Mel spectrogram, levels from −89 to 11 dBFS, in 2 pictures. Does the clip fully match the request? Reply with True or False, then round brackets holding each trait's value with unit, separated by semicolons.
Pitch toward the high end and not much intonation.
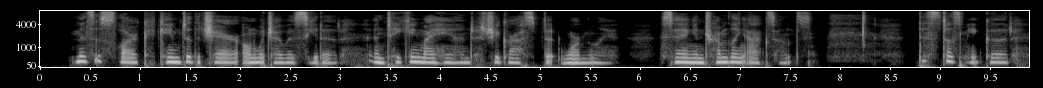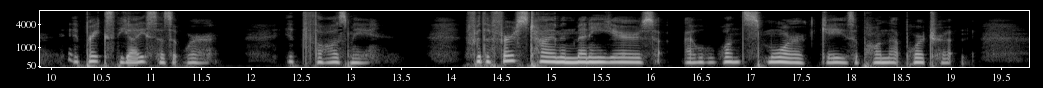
True (195 Hz; 1.8 semitones)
